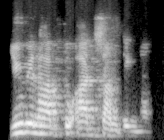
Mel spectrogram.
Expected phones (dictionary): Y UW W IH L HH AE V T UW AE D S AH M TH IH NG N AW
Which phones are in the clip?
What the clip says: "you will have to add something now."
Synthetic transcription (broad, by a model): Y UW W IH L HH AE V T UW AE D S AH M T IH NG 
